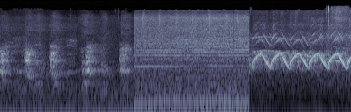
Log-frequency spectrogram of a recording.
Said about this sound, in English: The dog unit deployed, water cannon, riot police. Those were the scenes during a second night of violence in Ballymena.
